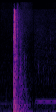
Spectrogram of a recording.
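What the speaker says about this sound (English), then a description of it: "The room next door to me keeps banging on the wall." Banging on a hotel room wall from the room next door, heard as one heavy dull thud followed by a low lingering hum.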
